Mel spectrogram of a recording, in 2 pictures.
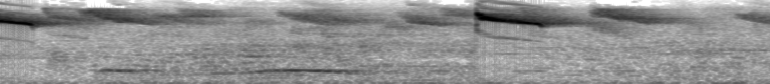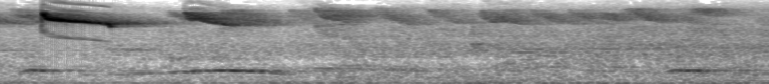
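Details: Female wild-caught oriental white-eye used to stimulate male birds to sing, giving high, thin, quickly repeated descending twitters in a steady chattering stream. Two louder sharp whistled sweeps break in, and soft low cooing sounds in the background.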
